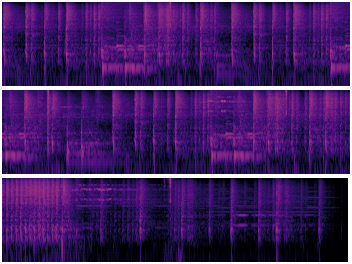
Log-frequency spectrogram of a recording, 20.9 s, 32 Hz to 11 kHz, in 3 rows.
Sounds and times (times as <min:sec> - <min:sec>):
Music: 0:00.0 - 0:20.8.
